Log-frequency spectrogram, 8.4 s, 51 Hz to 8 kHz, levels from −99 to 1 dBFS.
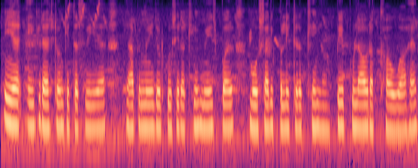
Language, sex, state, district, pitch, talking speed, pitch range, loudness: Hindi, female, Haryana, Charkhi Dadri, 175 Hz, 180 wpm, 170-180 Hz, -17 LUFS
